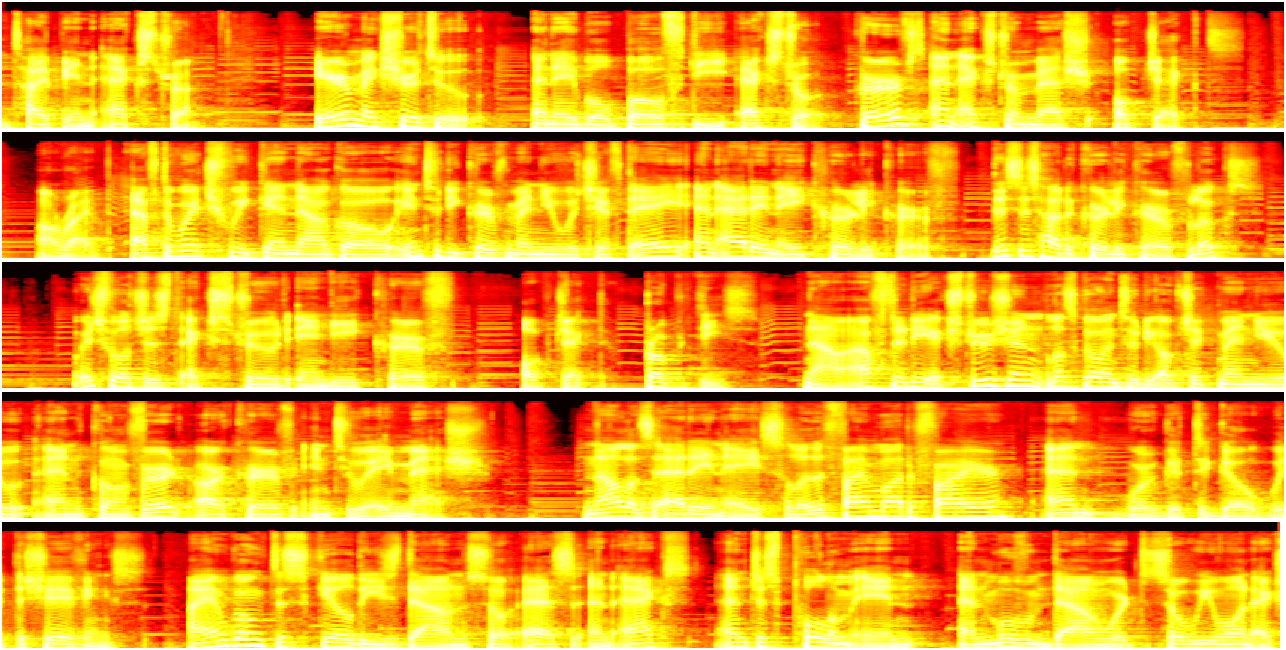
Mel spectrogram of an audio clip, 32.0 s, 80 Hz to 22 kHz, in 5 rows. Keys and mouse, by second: 7.1 shift+a, 14.8-16.5 drag, 17.2 middle click, 19.7-23.1 drag, 25.5 click, 26.2-26.8 middle drag, 30.5 s.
